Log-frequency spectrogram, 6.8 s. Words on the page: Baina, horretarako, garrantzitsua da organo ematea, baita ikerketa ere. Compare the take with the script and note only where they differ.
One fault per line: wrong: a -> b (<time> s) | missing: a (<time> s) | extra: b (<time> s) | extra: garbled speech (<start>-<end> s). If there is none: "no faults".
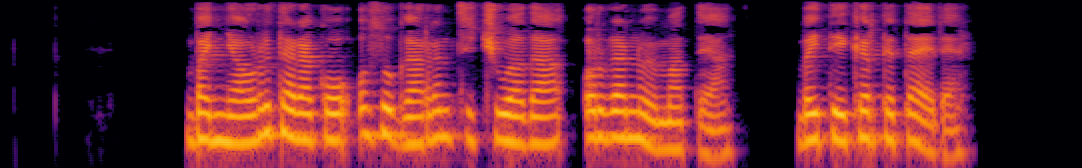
extra: oso (2.3 s)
